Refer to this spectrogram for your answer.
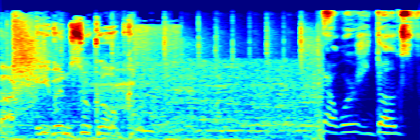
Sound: Kong roars; Suko roars

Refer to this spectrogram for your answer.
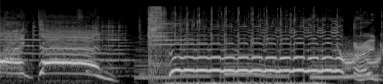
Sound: screeching

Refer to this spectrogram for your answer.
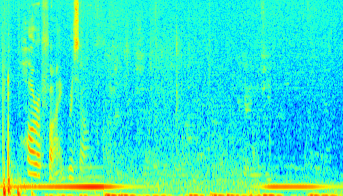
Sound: feedback

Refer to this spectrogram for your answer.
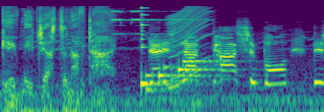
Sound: electronic chime

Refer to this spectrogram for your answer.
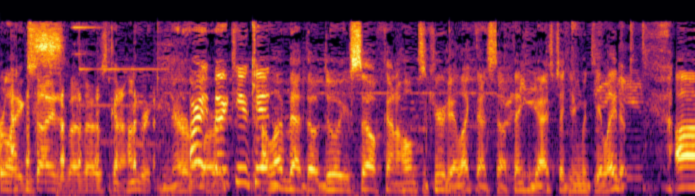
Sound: laughter

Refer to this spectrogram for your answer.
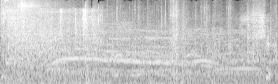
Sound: crowd yelling

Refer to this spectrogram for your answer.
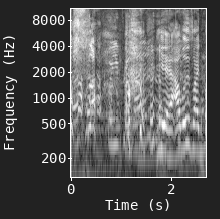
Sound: all laugh

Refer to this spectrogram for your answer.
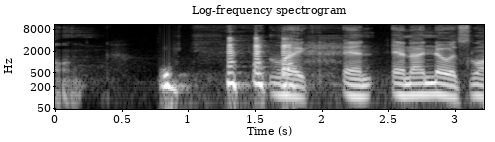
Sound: laughing

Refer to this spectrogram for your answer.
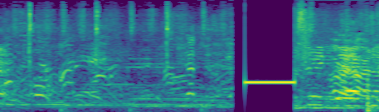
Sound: crowd murmuring

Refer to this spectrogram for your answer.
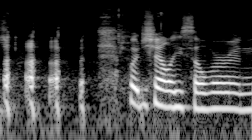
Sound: laughter

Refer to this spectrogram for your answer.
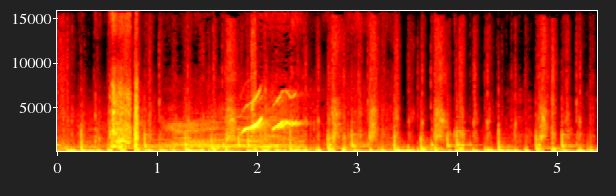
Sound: upbeat music; crowd cheers

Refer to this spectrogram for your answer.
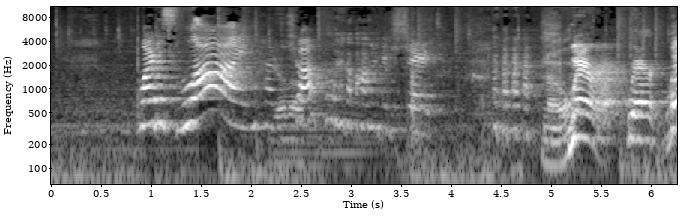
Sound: laughs

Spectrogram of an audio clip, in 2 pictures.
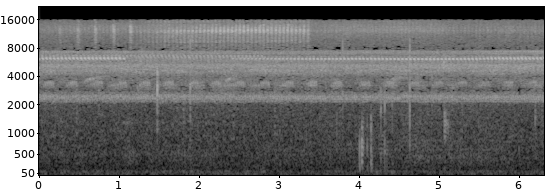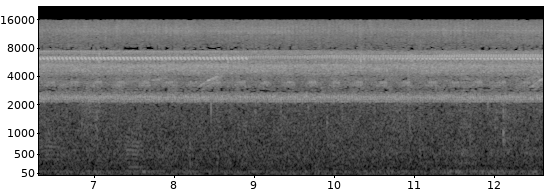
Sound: crickets chirping

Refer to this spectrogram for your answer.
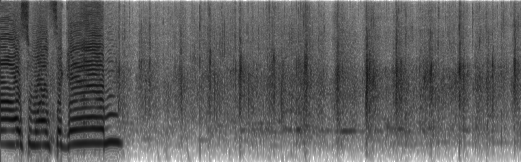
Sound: audience applauding

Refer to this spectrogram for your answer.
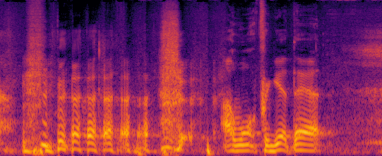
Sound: laughter

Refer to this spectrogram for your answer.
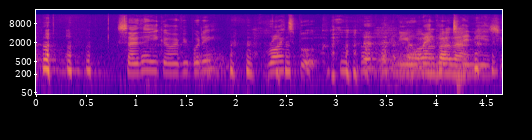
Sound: laughing; laughing

